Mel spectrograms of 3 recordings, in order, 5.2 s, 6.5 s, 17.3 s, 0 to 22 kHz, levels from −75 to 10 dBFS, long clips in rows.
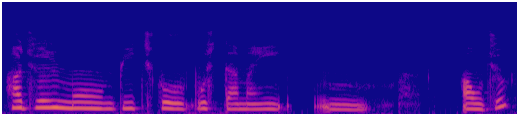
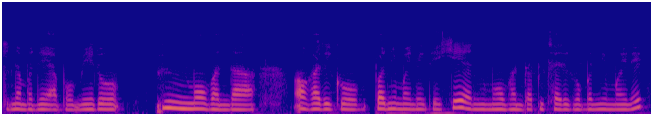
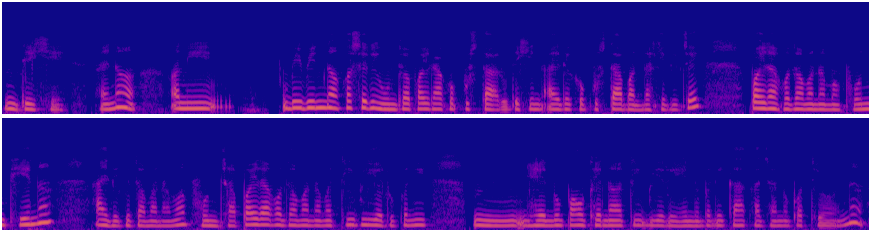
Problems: constant background noise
